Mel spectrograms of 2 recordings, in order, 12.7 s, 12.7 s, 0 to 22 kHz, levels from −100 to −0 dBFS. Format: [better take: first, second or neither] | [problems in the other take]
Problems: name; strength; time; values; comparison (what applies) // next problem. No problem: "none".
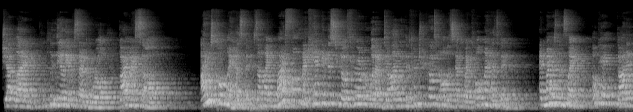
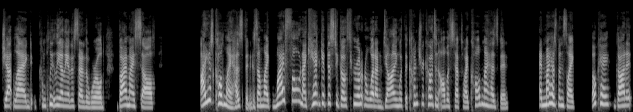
second | room echo; noticeable; dies away in 1.3 s // off-mic speech; far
